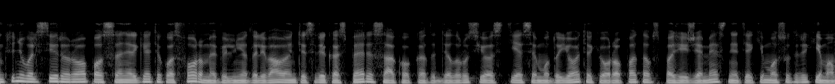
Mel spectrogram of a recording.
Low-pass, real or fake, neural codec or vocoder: 7.2 kHz; real; none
